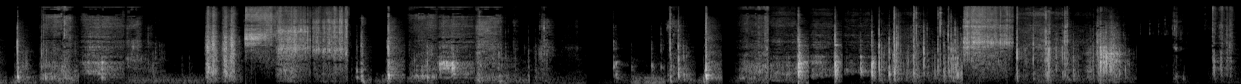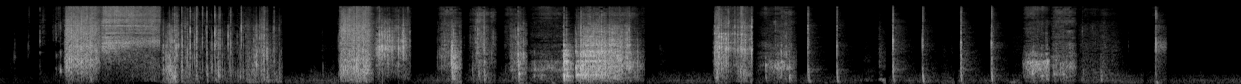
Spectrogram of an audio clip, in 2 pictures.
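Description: Packaging and containers being handled during a restock: a busy run of crackling, scraping and clicking noises in short bursts, broken several times by sudden stops to silence.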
